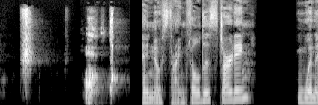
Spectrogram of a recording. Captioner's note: Seinfeld mouth pops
